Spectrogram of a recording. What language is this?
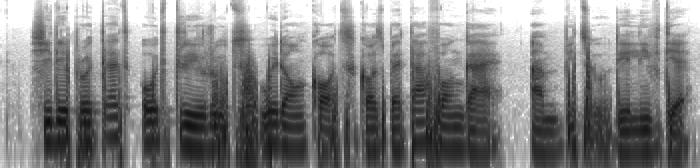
Nigerian Pidgin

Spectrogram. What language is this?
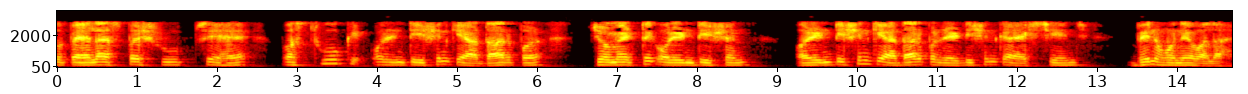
Hindi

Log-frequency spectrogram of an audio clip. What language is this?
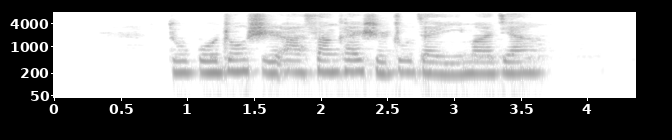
Chinese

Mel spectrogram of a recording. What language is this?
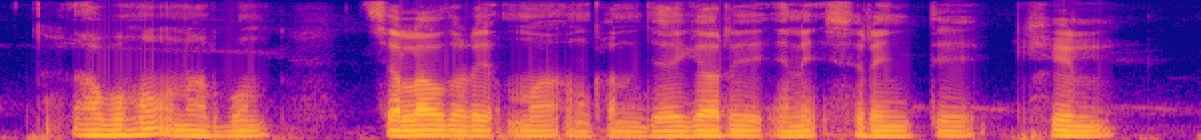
Santali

